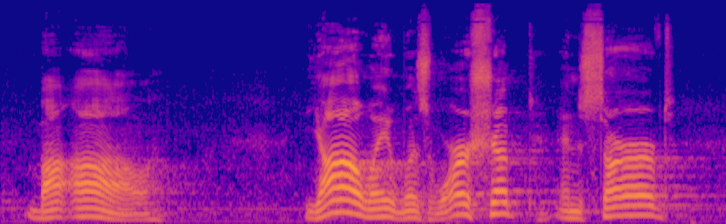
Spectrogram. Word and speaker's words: Baal: they pronounced it Yahweh the other was the popular god of the Canaanites ba or as they pronounced it Baal Yahweh was worshiped and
